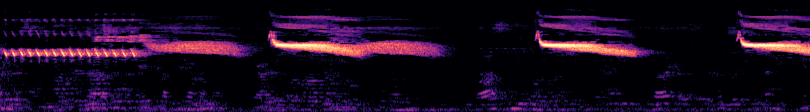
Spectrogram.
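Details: A singing European greenfinch opens with a rapid pulsing trill, then gives three strong, drawn-out, descending buzzy wheezes at roughly two-second intervals, with faint twitters in between.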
